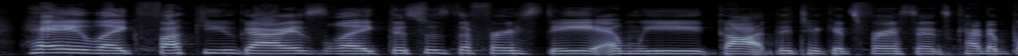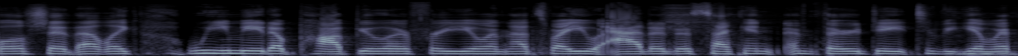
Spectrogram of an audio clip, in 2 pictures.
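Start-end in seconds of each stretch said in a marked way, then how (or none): none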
